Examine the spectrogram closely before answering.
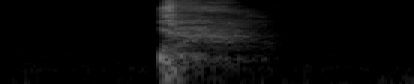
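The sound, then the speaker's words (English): A single sharp cough, fairly faint, bursts out abruptly and fades over a short breathy tail. No speech surrounds it. “sorry, I just coughed.”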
